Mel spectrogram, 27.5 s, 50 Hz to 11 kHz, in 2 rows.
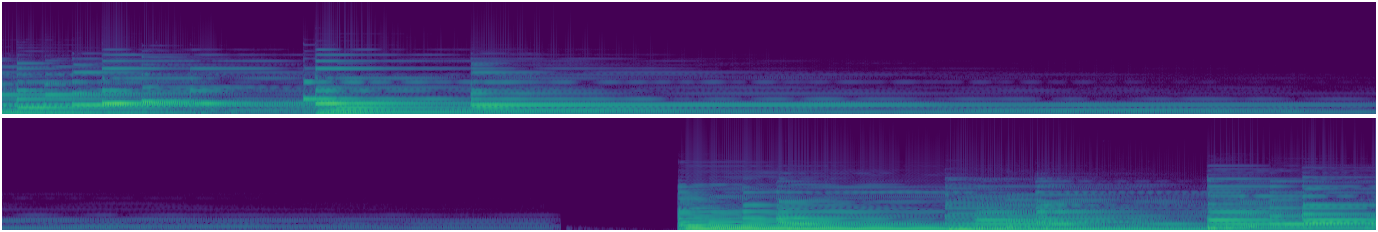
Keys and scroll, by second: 10.9 Escape, 17.5 Escape.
